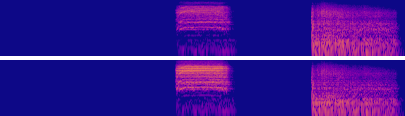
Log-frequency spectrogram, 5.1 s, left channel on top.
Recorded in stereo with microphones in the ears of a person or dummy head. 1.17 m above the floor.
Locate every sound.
2.2 s a camera shutter: 65° right (ahead or behind), 0.7 m
3.9 s an explosion: 15° left (ahead or behind), 0.5 m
